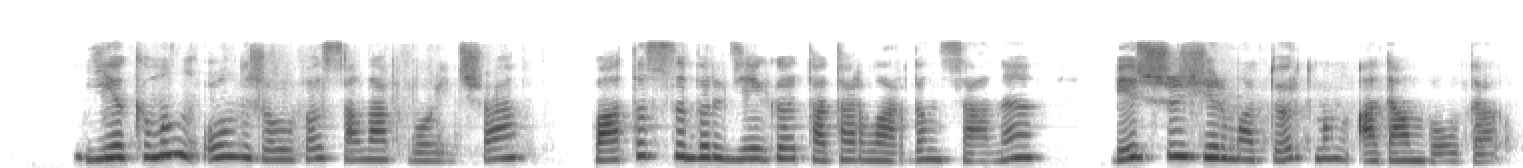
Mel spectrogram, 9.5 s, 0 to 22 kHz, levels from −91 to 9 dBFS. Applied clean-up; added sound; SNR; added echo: neural mask model DeepFilterNet 3.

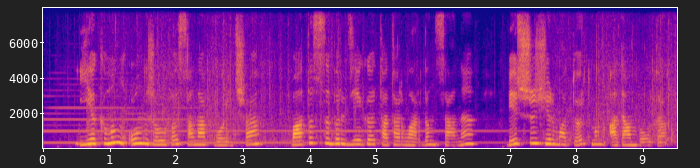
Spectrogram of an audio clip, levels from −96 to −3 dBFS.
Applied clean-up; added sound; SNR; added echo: none; Water / Bird + Wind instrument, woodwind instrument; 15 dB; none.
